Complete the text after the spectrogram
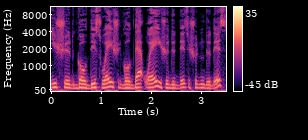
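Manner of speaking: ordinary talk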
